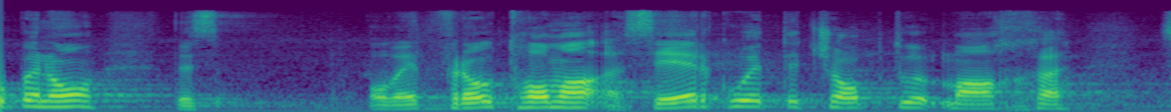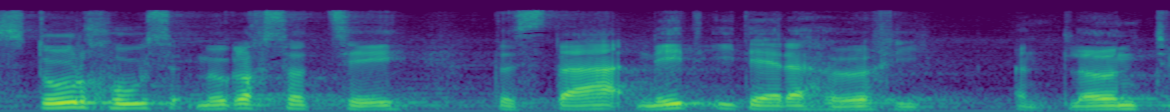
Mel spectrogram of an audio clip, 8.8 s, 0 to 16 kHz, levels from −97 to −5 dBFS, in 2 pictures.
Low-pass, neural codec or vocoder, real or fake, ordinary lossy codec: 10.8 kHz; none; real; none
